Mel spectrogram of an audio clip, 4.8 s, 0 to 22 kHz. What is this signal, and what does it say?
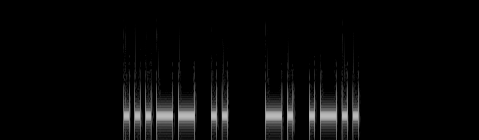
Morse code, heard as a keyed tone, about 22 wpm, 700 Hz. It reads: 3I NL
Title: Winter Field Day Exchanges 22wpm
